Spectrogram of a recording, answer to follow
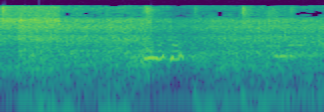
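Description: Water splashing and rushing in a shallow wading pool, a steady noisy wash.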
